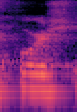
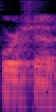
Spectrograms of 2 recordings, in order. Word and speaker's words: Porsche: and then being shown that someone has a Porsche 911 that's like really cool.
